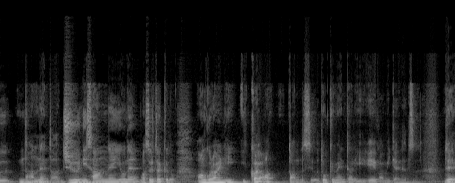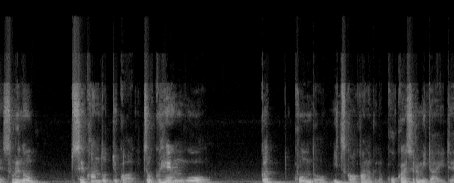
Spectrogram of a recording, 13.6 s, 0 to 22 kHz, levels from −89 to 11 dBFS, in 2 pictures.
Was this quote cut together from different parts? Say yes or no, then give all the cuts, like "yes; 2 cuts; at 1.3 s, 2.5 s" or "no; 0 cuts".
yes; 1 cut; at 8.9 s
